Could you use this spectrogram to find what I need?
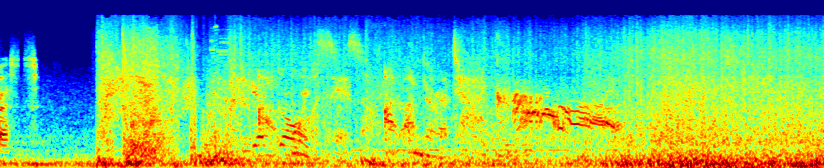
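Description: Gunfire and explosions crackle in a busy battle.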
